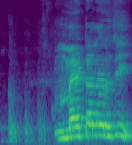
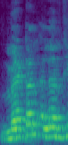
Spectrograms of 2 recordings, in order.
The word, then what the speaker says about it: metallurgy: मेटलर्जी एक साथ पढ़ते हैं, मेटल एलर्जी नहीं होता है, मेटलर्जी होता है, क्या मेटल को एलर्जी हो गया।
